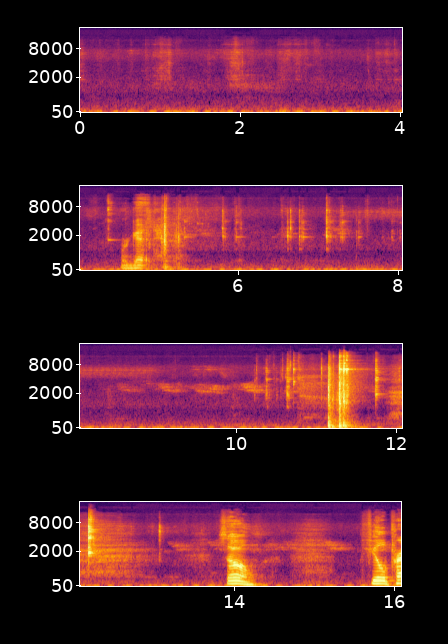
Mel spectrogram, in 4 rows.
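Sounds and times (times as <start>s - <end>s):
small metal parts clinking: 4.3s - 8.1s, 10.1s - 12.4s
ringing metal clink: 10.2s - 12.4s.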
